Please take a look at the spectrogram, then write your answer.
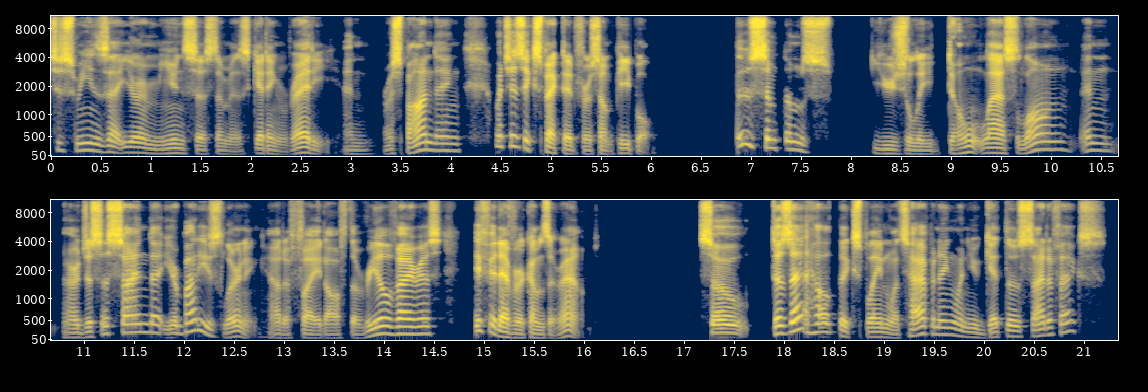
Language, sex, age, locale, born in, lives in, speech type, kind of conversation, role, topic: English, male, 18-19, en-US, United States, United States, read, expert-assistant, expert, How do vaccines protect people from diseases?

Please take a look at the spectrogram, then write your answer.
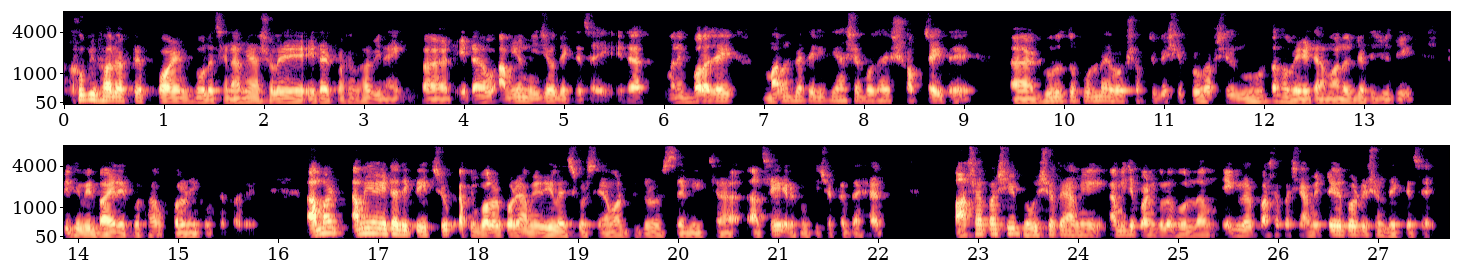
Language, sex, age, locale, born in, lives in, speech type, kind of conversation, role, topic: Bengali, male, 30-34, bn-BD, Bangladesh, Bangladesh, conversation, unstructured, none, যদি তুমি সময় ভ্রমণ করতে পারতে, তাহলে কোন সময়ে যেতে চাইতে?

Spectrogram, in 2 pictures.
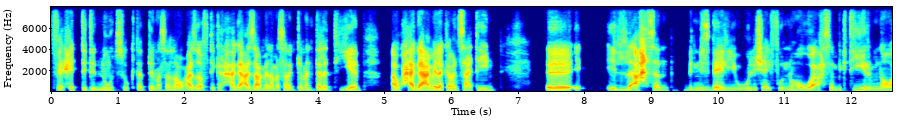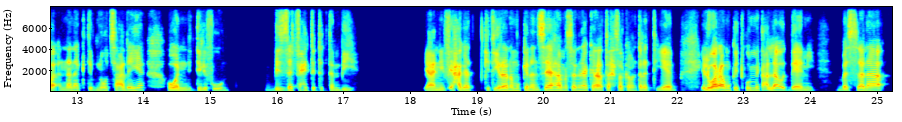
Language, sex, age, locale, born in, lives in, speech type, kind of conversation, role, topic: Arabic, male, 20-24, ar-EG, Saudi Arabia, Egypt, conversation, podcast, guest, إزاي بتنظّم وقتك قدّام الشاشة كل يوم؟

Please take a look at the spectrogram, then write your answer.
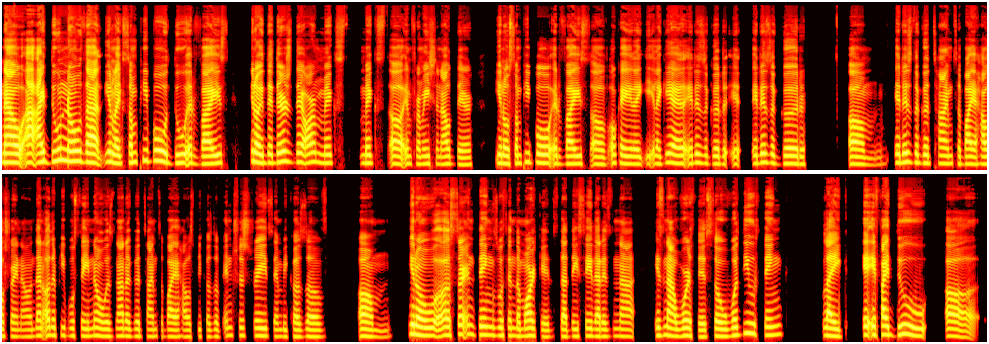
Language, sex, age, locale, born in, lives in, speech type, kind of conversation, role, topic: English, female, 25-29, en-US, United States, United States, conversation, advice, user, Should I buy a home now or keep renting given my current financial situation?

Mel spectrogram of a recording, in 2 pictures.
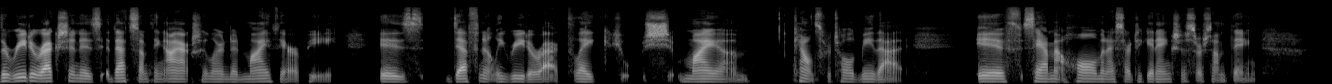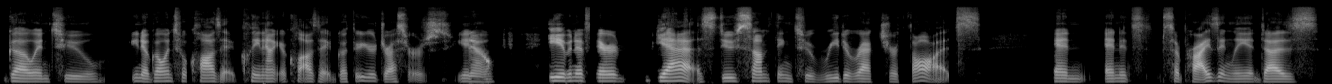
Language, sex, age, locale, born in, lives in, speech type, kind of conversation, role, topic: English, female, 45-49, en-US, United States, United States, conversation, podcast, guest, What are thoughtful ways to be there for a friend facing mental health challenges?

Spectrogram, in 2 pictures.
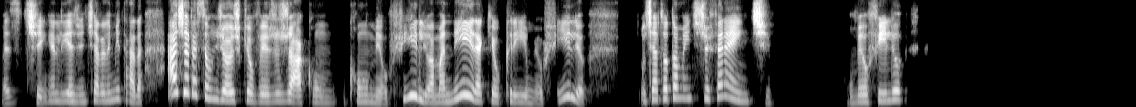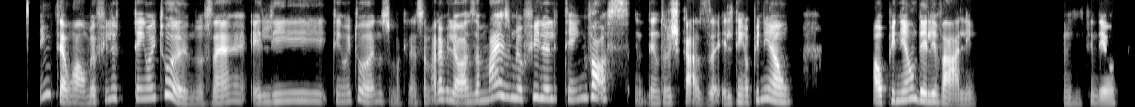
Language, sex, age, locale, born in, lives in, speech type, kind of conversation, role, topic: Portuguese, female, 35-39, pt-BR, Brazil, Italy, conversation, podcast, guest, O que mudou na forma de criar filhos entre gerações na sua família?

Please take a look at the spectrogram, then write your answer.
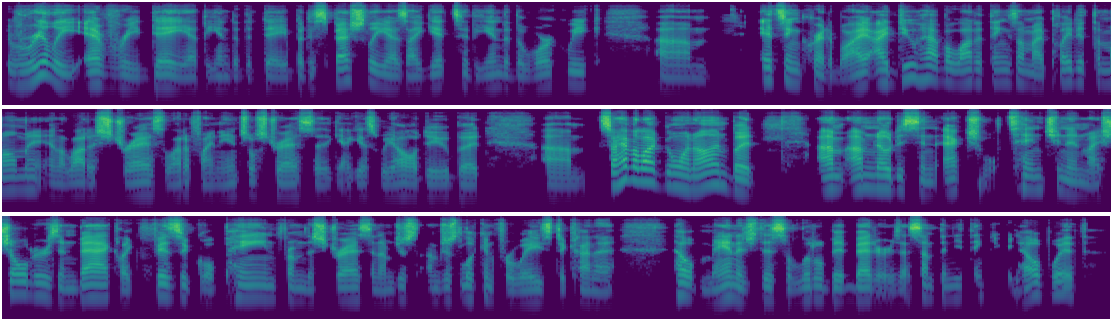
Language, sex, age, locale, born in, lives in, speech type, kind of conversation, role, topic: English, male, 45-49, en-US, United States, United States, conversation, advice, user, How can I recover from burnout after long, busy weeks?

